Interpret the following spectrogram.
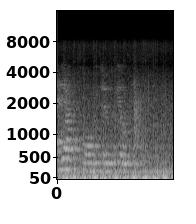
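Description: A person talking indistinctly over a steady low rumble of room and microphone noise.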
